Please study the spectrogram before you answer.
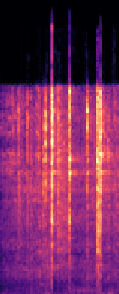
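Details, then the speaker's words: Mountain bike rear derailleur while shifting down through the cassette: sharp irregular ticks about four a second as the chain rides against the next cog; fixed by further barrel adjuster cable tension adjustment. "It's clicking on this one, which means we need to just go down a little bit more. Tighten up that barrel adjuster."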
